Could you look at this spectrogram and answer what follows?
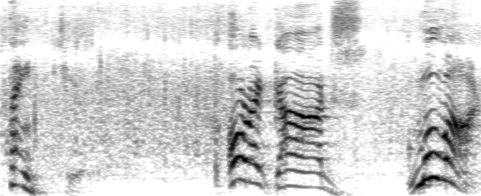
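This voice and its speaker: An actor in a radio play playing a proud, obedient rabbit guard captain with a clipped, officious manner. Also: male voice, very high voice, sing-song, slow, a crowd in the background, full character voice. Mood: haughty, indignant. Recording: faint background noise in radio play.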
